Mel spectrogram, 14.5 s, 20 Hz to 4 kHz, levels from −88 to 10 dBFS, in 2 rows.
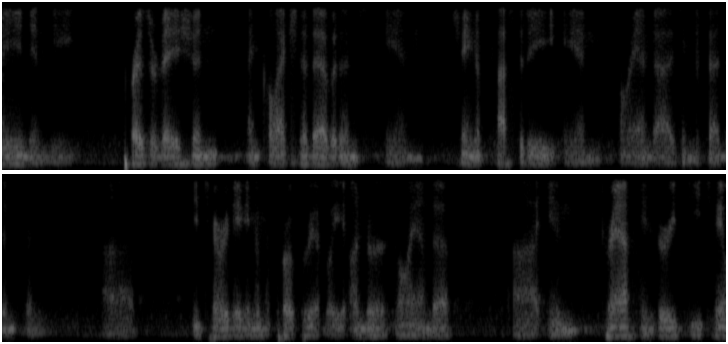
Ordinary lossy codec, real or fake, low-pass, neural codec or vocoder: Opus, 64 kbps; fake; 3.6 kHz; codec, 24 kHz, 0.9 kbps, WavTokenizer, large speech release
